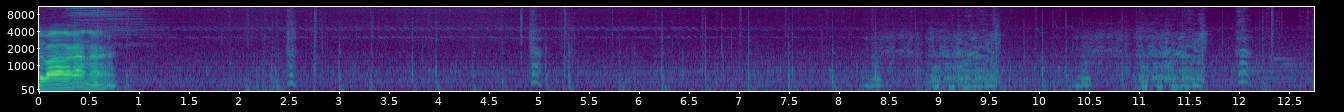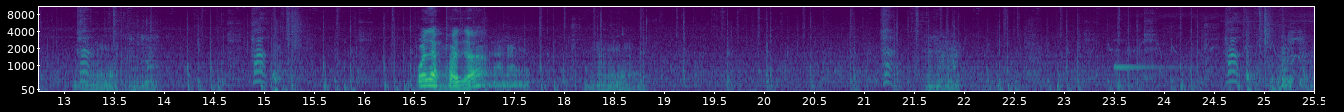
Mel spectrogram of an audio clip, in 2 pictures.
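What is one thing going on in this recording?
Hooves clatter on stone at a gallop.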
